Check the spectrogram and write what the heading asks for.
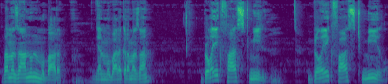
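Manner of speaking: normal talking voice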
